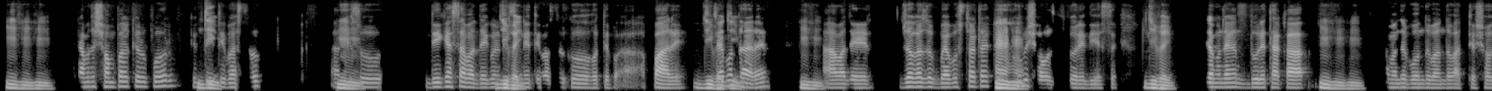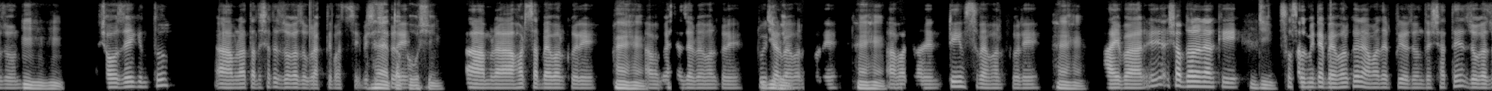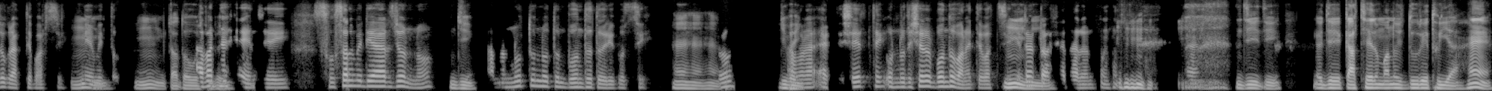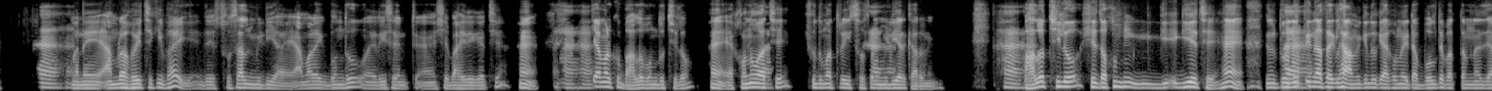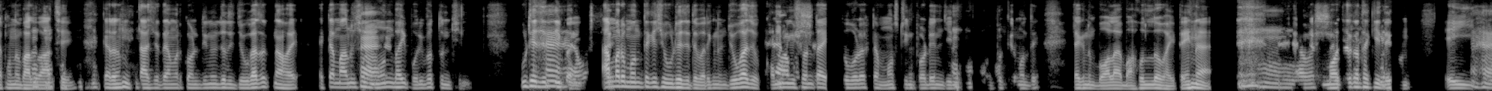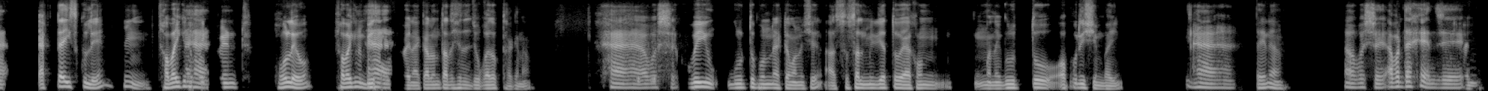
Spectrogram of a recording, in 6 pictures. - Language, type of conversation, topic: Bengali, unstructured, সোশ্যাল মিডিয়া আমাদের সম্পর্ককে কীভাবে প্রভাবিত করে?
- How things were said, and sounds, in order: static; tapping; other noise; chuckle; chuckle; other background noise; chuckle; chuckle; distorted speech; unintelligible speech; unintelligible speech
